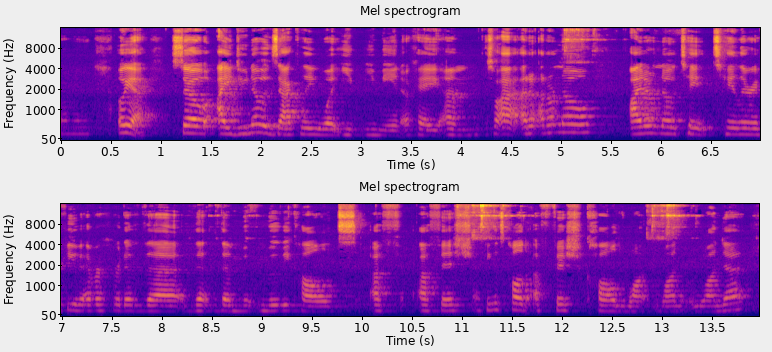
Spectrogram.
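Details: Stuttering in a person who stutters, speaking live and answering viewer questions; stuttering.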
